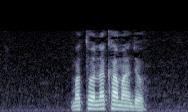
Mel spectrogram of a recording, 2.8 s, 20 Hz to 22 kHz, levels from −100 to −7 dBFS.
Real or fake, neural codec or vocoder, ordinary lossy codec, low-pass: real; none; AAC, 48 kbps; 7.2 kHz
